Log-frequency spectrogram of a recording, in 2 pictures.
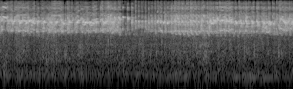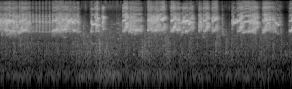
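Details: Shrill, unbroken twittering from African lovebirds, giving way near the end to choppy, separate bursts of chirps.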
